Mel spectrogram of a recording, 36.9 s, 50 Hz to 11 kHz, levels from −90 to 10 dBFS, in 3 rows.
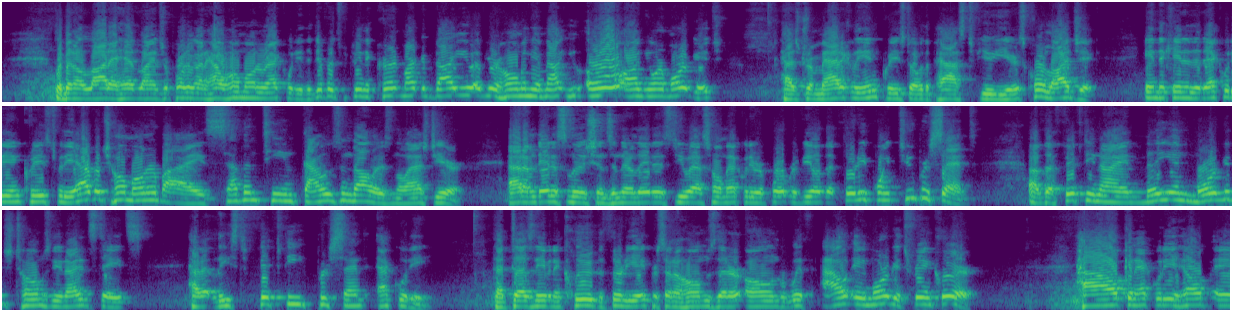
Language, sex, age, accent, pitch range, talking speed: English, male, 50-69, American, 140-195 Hz, 170 wpm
